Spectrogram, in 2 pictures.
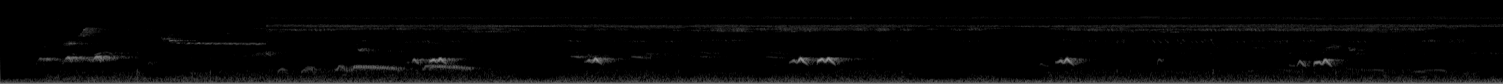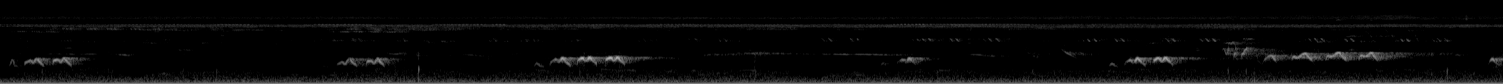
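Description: A bird calling in short single notes roughly every two seconds, with quicker runs of louder notes about two-thirds through and again near the end. Under it run a steady high-pitched hiss and constant background noise.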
